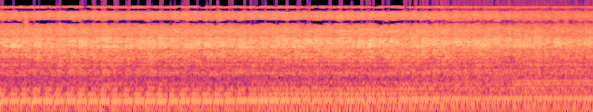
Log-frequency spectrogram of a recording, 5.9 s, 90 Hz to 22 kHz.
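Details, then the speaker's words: BMW 335is after swap to a new N54 engine, coding done and old cylinder six misfire code cleared: steady even idle, no stumble or skipped beats, slight pitch rise near end; running smooth, normal idle. "so let's clear that old code out from the misfire for cylinder six and everything sounds sounds good"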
